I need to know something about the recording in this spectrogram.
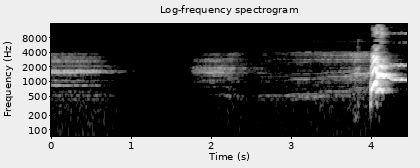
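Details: A pet dog howls along to the song It Gets Better by Mad Child, giving sustained tonal wails with stacked harmonics, a pause, then a rising howl and a sharp loud yelp near the end.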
